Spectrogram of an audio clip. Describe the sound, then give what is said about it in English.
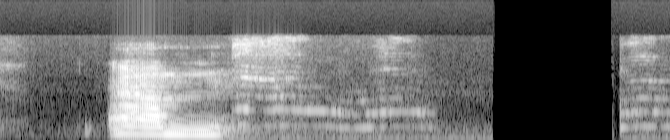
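A cat gives one loud, drawn-out, wailing meow that trails off into a quieter, lower tail. After a short silence, another cry starts at the very end. “that was my cat, bro. This sounded like a kid crying.”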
